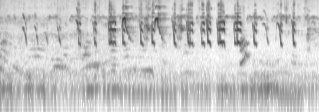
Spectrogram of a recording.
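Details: Young francolin chicks feeding on termites, giving rapid high chirps and squeaky peeps in dense, irregular bursts, with a steady low hum underneath.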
